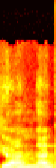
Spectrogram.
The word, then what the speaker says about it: Joanna: So, as you already know, uh, my name is my name is Joanna. This is actually how you pronounce my name in my English, uh, in my language.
